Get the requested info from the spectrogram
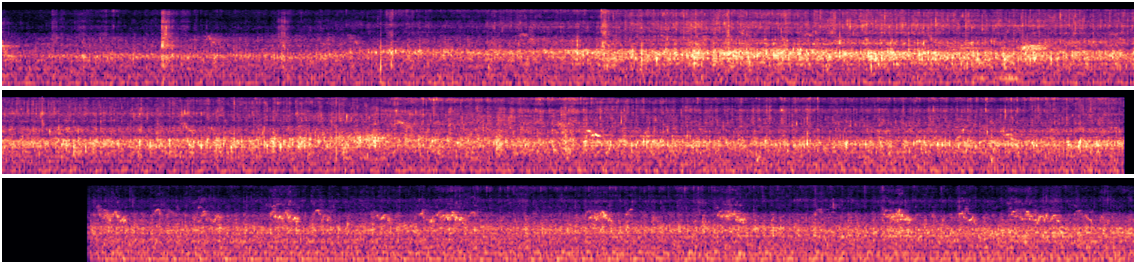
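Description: Water pouring from a black irrigation pipe into a flooded earthen basin around a tree, a steady rushing and gurgling. The sound cuts out briefly about fifteen seconds in, and after that a low steady running of the tanker's engine-driven pump carries on under it.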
